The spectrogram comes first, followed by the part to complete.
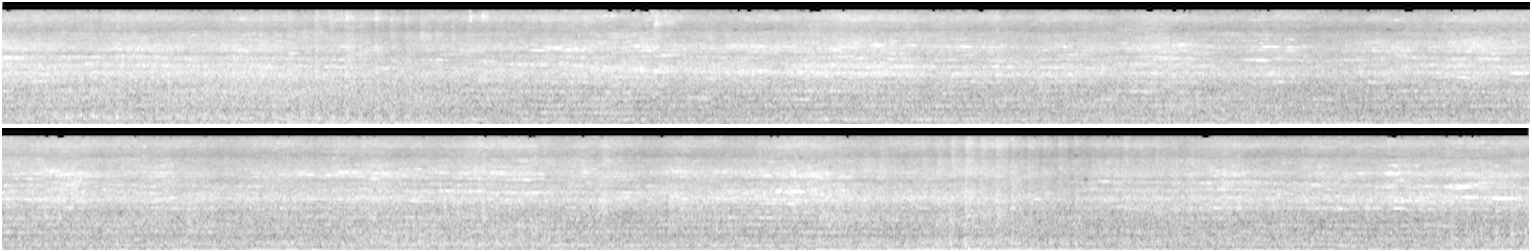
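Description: Double-stack intermodal freight train cars rolling steadily past: a continuous rumble of steel wheels on rail, with a faint, wavering high squeal of wheels against the rail running through it.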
